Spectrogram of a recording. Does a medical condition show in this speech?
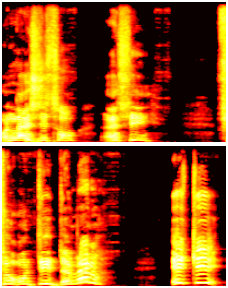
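Yes: ALS (Charcot's disease); progressive muscle atrophy throughout body, leading toward complete paralysis; sees speech therapist; voice very severely affected, gradually deteriorating, articulation problems, not a mental impairment.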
